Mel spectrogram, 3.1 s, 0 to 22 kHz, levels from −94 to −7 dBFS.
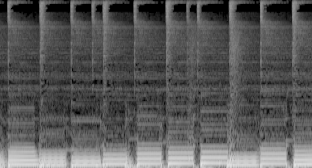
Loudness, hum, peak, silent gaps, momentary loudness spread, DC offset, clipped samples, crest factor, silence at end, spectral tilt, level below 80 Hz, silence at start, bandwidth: -23 LUFS; none; -8 dBFS; none; 2 LU; under 0.1%; under 0.1%; 14 dB; 0 s; -7.5 dB/octave; -32 dBFS; 0 s; over 20 kHz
